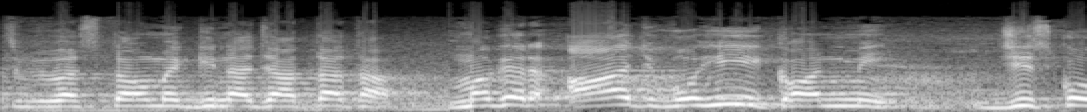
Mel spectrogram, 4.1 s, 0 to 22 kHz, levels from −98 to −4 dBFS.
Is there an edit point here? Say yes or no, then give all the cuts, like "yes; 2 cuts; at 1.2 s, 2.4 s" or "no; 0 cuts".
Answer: yes; 1 cut; at 1.6 s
